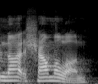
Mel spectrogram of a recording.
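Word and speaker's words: Night Shyamalan: say it wrong you're saying it wrong it's night shamalan maybe you're saying it right I'm saying it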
